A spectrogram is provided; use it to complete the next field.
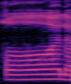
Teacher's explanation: قاف مستعلیہ موٹا پڑھیے گا، کالا نہیں قالا پڑھنا ہے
